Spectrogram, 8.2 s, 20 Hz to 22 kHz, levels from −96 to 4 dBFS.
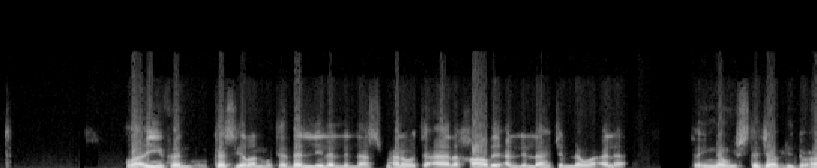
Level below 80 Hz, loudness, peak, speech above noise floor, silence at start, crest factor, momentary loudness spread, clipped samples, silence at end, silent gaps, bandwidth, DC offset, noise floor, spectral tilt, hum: -58 dBFS; -16 LUFS; -2 dBFS; 60 dB; 1.25 s; 14 dB; 8 LU; under 0.1%; 0 s; 6.59-6.89 s; 9.4 kHz; under 0.1%; -75 dBFS; -7.5 dB/octave; none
